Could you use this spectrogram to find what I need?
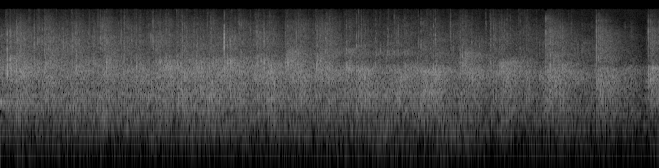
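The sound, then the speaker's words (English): A church audience applauds its pastoral team: an even, moderately quiet wash of many hands clapping that holds steady and cuts off at the end. “Would you thank our pastoral team?”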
